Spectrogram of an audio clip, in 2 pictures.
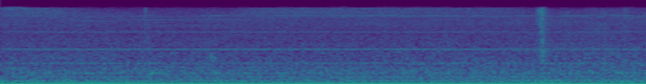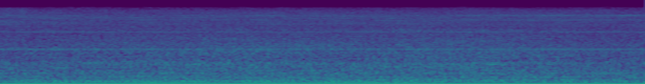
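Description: Steady low hiss and faint hum of room and microphone noise, with one faint click about three and a half seconds in.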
